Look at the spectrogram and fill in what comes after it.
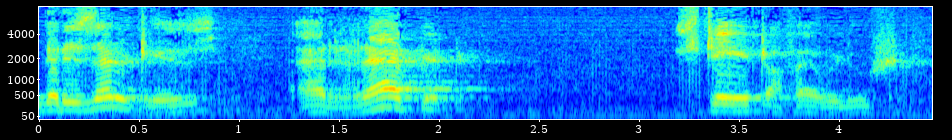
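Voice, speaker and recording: With an Indian accent, a man speaks at a fairly slow pace with lively intonation. Noticeable background noise is present. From Kashmir, northern India. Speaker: spiritual author. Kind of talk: interview answer.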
